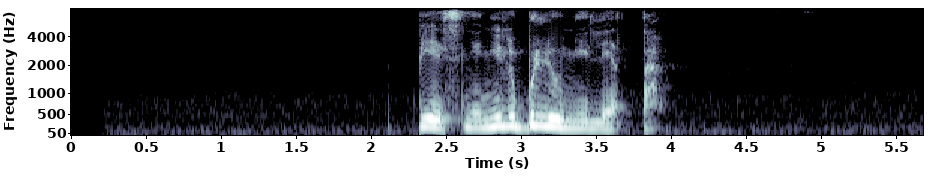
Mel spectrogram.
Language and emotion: Russian, angry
